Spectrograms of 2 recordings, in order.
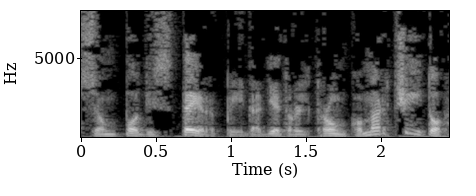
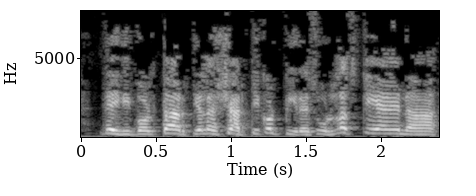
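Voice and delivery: insistenza; 12 semitones higher, 10 dB louder than usual. Acted. Tom insists, book rules.

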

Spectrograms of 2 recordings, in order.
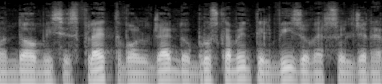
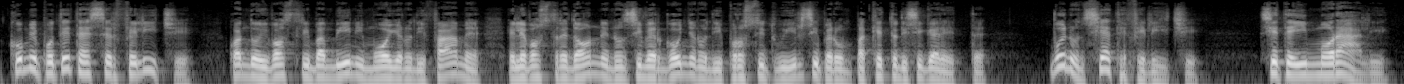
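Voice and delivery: higher-pitched reproach at the peaks; indignant American woman; 5 semitones higher, 4 dB louder than usual. A narrator's reading. Mrs Flett reproaching the narrator over hungry children, indignant. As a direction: scold him in disbelief.

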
